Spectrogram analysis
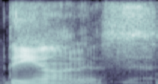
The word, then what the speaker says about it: Dionys: Yeah, so it's Dionys, but it reads like you're saying Dionys. Dionys. Like if you're saying let's be honest, yep. It's Dionys. Dionys.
